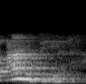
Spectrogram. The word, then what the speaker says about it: अंत्य: आप उच्चारण सही से करेंगे ये आधा नौ है, इसकी जगह आप अनुस्वर भी दे सकते हैं, ठीक है, दोनों बराबर हो जाएगा। अंत और अंत्य, अंत का मतलब होता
